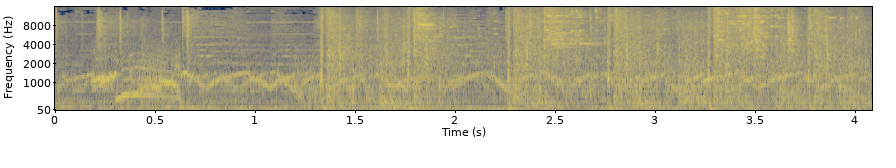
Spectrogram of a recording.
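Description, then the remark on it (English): Rapid bursts of gunfire crackle loudly and continuously, a dense barrage of shots between escaped criminals in a stopped van and surrounding police, overlapping with wailing police sirens rising and falling in the background. “Within moments, the cops are under a barrage of gunfire.”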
